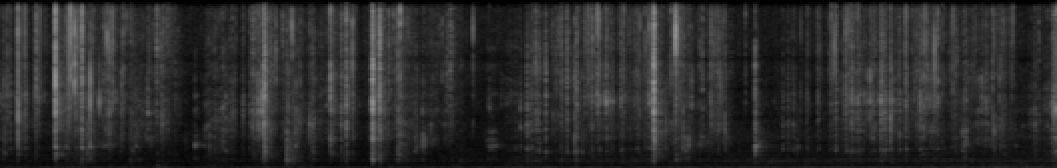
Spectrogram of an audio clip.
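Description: A blade slices brittle flakes from the edge of a dry, solid mint green soap bar. Bright, crisp crackles and sharp clicks scatter irregularly over a quiet, steady low hum.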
